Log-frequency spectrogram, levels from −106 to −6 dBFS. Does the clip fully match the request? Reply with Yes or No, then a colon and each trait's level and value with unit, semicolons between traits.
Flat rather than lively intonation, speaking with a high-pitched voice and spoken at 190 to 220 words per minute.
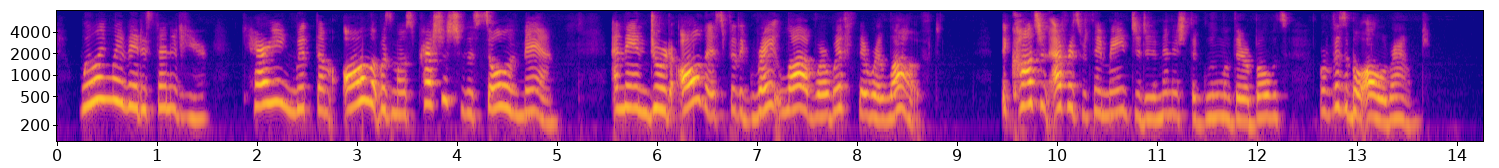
No: average, 4.9 semitones; very high, 310 Hz; average, 200 wpm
